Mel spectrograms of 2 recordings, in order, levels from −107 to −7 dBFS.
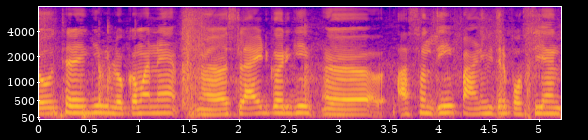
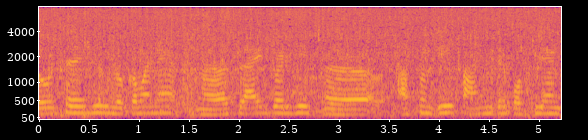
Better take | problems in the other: first | background sound (Stream); 1 dB below the speech

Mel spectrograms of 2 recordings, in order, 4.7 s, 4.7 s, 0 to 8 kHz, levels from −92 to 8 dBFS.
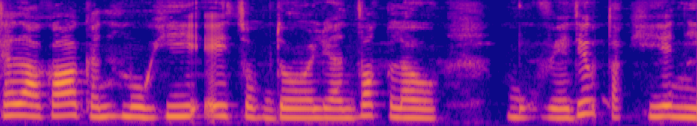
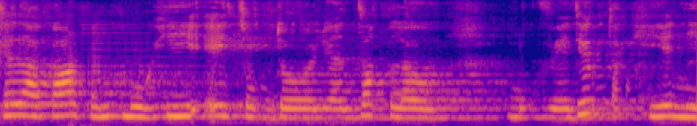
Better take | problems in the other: first | noise reduction (neural separator model SepFormer DNS4)

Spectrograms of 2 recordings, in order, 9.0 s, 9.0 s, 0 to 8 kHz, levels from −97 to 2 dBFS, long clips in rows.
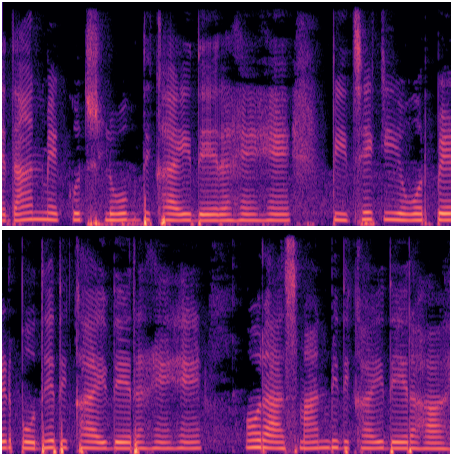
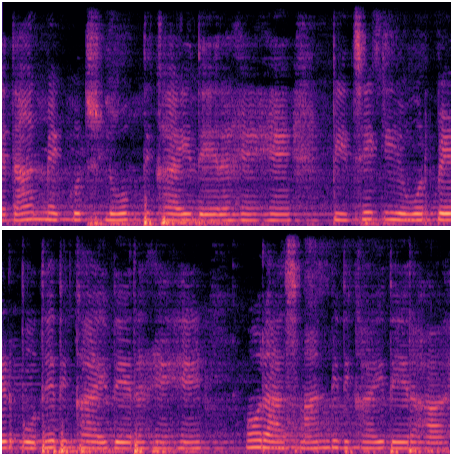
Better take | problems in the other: first | room echo; dies away in 2.4 s

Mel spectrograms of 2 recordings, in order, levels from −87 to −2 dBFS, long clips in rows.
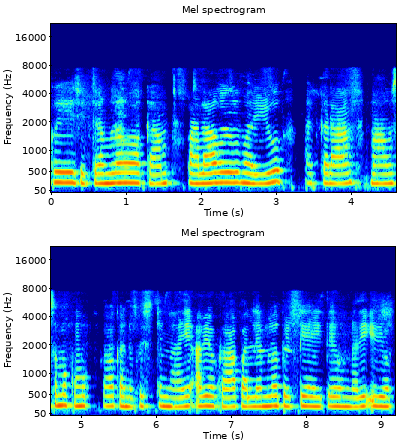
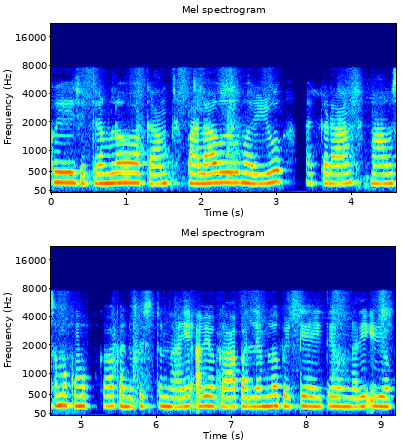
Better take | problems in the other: second | noise reduction (neural mask model Resemble Enhance denoiser)

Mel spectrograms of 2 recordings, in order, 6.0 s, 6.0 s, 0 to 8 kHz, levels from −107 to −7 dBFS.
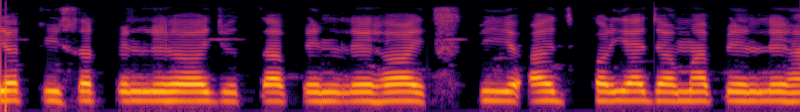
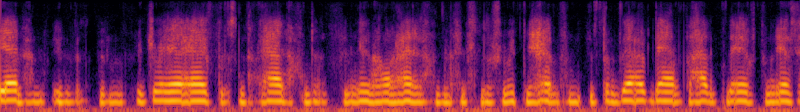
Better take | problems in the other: first | noise reduction (neural diffusion model UNIVERSE++)

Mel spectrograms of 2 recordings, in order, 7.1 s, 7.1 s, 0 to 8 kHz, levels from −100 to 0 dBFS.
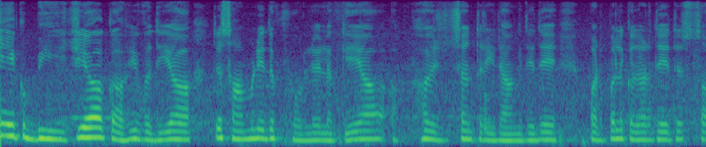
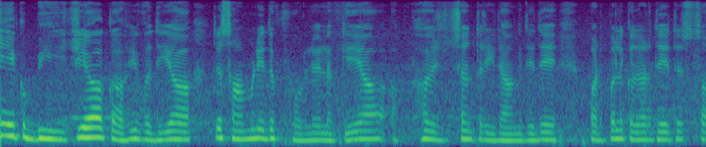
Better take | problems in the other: second | background sound (Tap); 20 dB below the speech

